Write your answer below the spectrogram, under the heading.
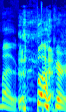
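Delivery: put-on furious, angry voice. Retelling a character's reaction after the hero escapes: imitating a furious character. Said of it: "She's so pissed".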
